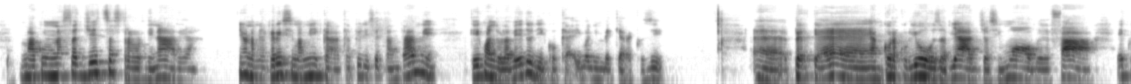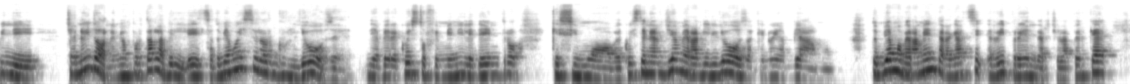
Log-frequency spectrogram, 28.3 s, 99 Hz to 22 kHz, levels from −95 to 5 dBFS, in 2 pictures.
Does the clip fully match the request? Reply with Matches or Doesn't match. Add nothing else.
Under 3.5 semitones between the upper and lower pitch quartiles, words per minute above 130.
Doesn't match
